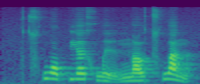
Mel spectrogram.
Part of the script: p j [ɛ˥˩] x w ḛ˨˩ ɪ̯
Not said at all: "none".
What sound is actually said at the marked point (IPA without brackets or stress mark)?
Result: ɛ˥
